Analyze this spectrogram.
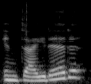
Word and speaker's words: indicted: of the way so the word is pronounced indicted doesn't look like it but that's literally how it's pronounced and it basically means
